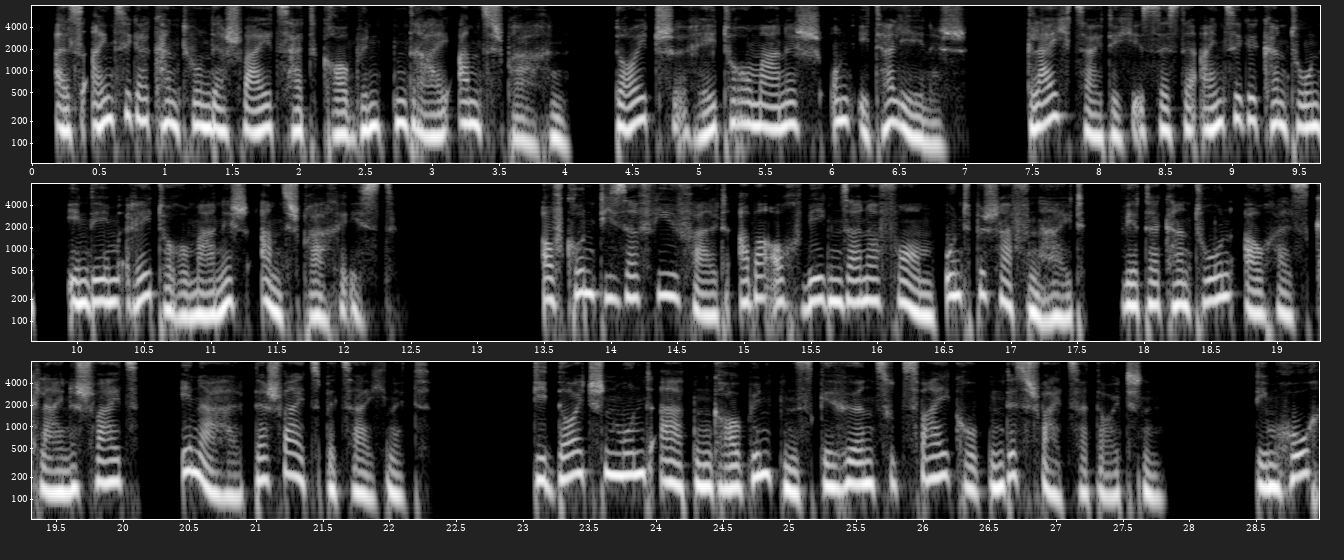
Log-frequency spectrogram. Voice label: neutral Hochdeutsch; DOC “neutral”

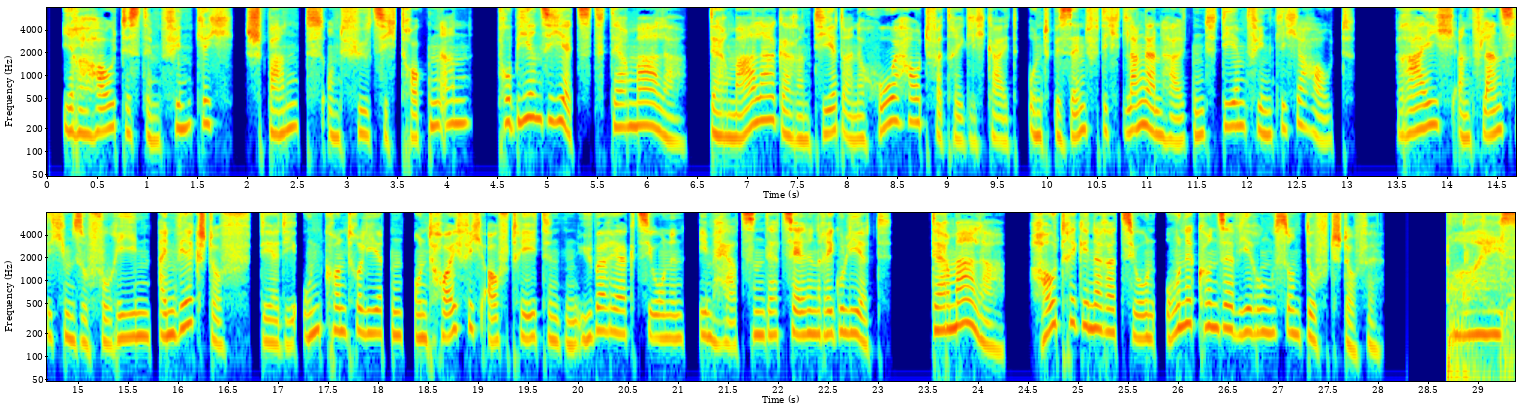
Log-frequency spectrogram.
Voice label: Promotion neutral Hochdeutsch

